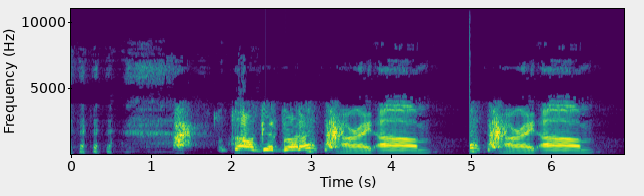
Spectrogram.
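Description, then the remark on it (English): Dogs bark and yelp in clustered bursts, some stretching into whiny, pitched howls. They sound loud, with a short pause before another run of barking. “Oh, well, the dogs are going.”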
